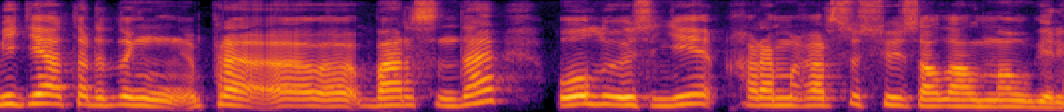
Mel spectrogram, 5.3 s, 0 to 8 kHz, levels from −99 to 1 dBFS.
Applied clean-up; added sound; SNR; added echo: neural mask model Resemble Enhance denoiser.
